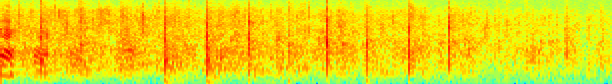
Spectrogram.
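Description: An audience applauds, a dense wash of overlapping claps punctuated by a few sharp, louder individual claps at a steady rhythm, gradually fading a little toward the end.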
